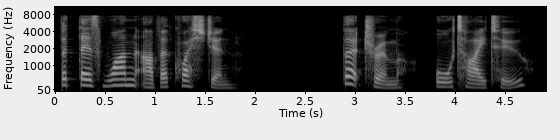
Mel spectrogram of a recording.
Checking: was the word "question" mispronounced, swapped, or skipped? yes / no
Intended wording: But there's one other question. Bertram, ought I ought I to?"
no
